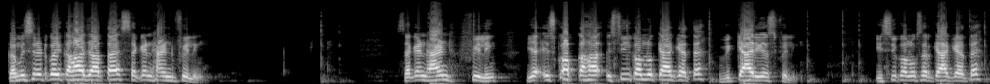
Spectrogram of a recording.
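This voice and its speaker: A young man with a fairly high voice teaches vocabulary online, quizzing his listeners and answering himself. He jokes as he goes, and his English words carry an Indian accent. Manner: chatty, jokey, asks and answers his own questions. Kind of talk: online exam-prep vocabulary lesson.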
